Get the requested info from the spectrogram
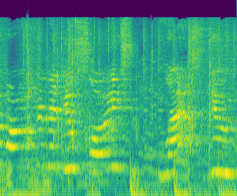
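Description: Voices of a woman and children talking over background music.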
